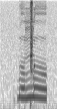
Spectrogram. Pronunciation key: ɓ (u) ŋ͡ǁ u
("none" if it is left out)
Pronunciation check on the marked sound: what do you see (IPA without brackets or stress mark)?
u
